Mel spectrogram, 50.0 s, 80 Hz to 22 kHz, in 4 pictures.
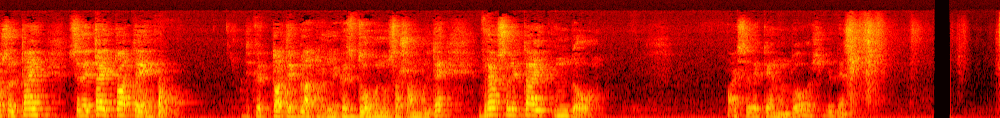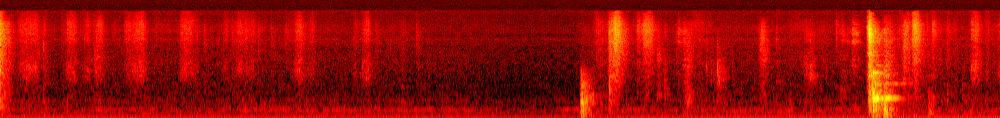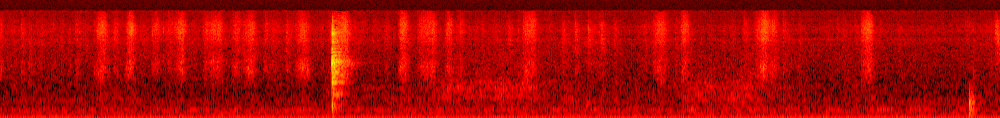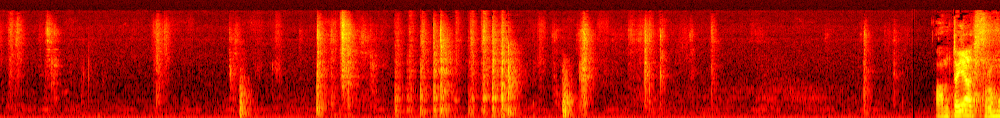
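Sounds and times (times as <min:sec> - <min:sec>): cake ring and board knocking and scraping: 0:29.1 - 0:29.4.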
